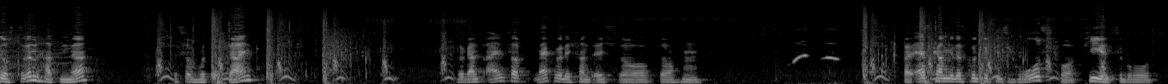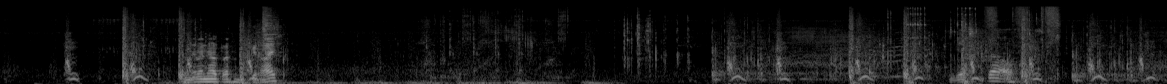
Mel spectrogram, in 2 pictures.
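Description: A stone pick strikes wood with sharp, repeated thuds.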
